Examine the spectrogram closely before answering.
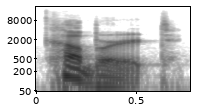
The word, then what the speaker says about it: cupboard: Now, it is logical to think that this word might be pronounced cupboard, since we know the word cub and the word board, and separately they're actually pronounced that way.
